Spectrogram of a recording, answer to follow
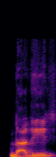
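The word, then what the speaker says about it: the: আজকে আমি আলোচনা করব কখন দা এবং দি উচ্চারণ হবে তার দাদির সিবি ভাওয়েল ভাওয়েলের আগে টি এইচ ই থাকলে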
